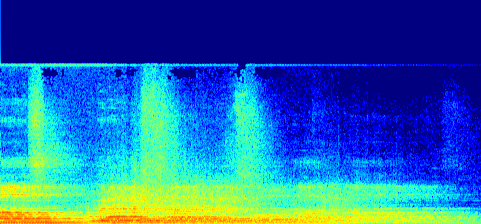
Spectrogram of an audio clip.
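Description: Background choral music: a choir holds a sung chord, starts a new one about a second in, and fades slowly away.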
